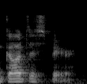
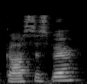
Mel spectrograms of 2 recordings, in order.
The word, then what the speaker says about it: Gostisbehere: Next at 8 is kind of a surprising name, but Shane Gostisbehere. – That was awful pronunciation. Shane Gostisbehere? – Gostisbehere? Yeah, that's probably better. Gostisbehere? – Yeah, that's probably better. – Yeah, definitely better.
